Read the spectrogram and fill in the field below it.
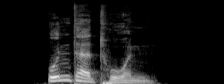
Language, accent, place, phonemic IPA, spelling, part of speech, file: German, Germany, Berlin, /ˈʊntɐˌtoːn/, Unterton, noun, De-Unterton.ogg
- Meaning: 1. undertone, undercurrent (subtle and implicit message contained in an explicit message) 2. subharmonic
